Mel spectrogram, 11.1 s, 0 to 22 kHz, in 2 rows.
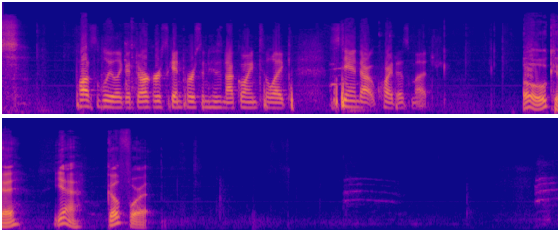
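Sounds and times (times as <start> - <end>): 
faint hum: 0.0 - 11.1
speech: 0.8 - 4.4, 5.2 - 7.1
cat meowing loudly: 9.0 - 9.6, 10.9 - 11.1.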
